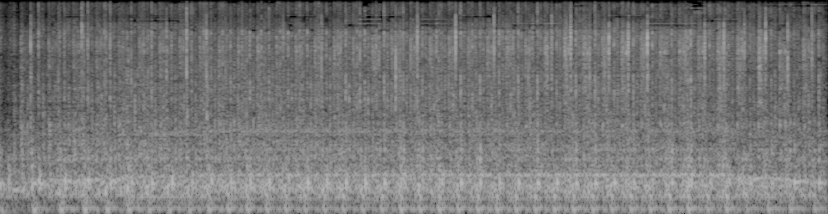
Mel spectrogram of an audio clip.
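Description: A sewing machine stitches a quilt along a Westalee Mini Baptist Fan template, its needle chattering in a fast, even, continuous rhythm close up, steady throughout with no voices.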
